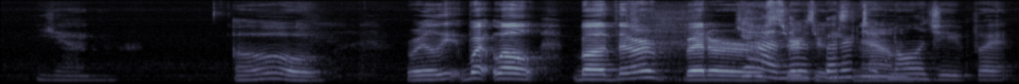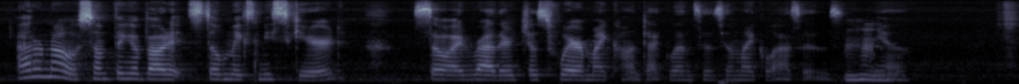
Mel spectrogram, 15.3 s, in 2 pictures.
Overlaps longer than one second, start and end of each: 5.5-6.8

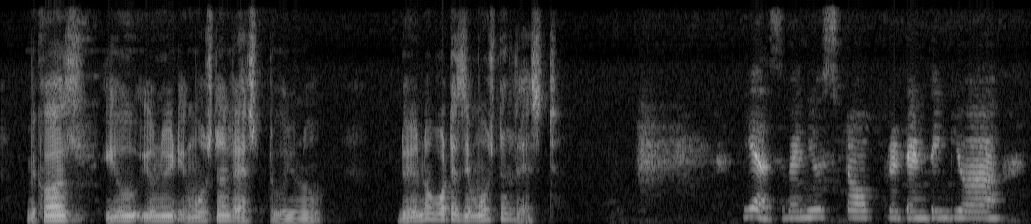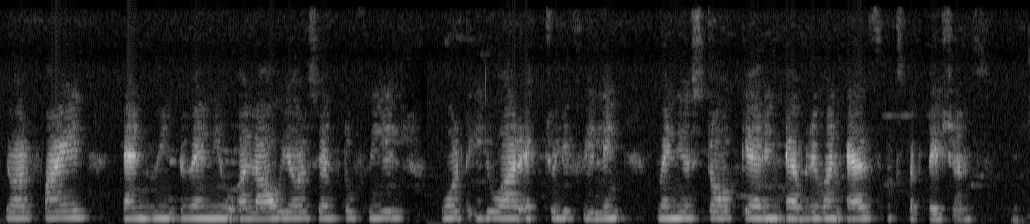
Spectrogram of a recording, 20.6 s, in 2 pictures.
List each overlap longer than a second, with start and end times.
none

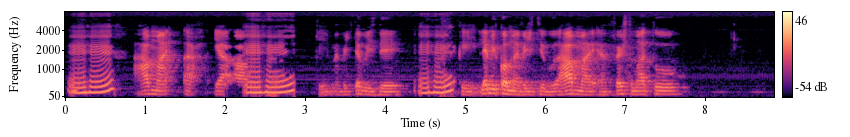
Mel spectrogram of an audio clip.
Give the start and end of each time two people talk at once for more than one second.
none

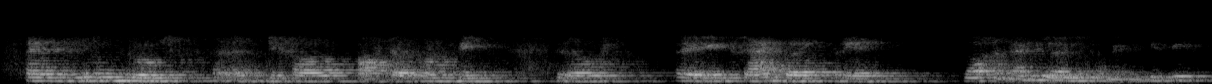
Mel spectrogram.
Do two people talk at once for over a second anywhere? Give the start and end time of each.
none

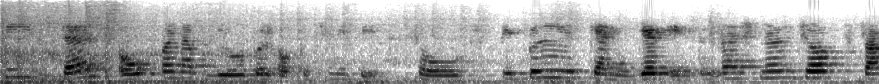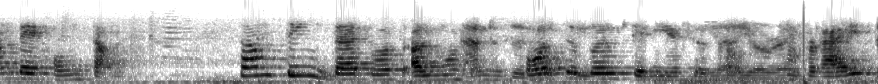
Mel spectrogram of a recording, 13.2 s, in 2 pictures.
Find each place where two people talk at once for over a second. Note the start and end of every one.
10.0-12.2

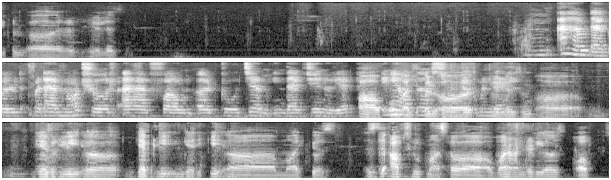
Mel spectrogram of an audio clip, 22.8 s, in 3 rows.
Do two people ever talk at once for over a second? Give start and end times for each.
12.1-13.9

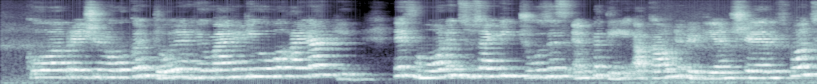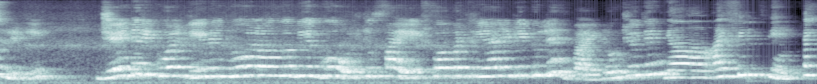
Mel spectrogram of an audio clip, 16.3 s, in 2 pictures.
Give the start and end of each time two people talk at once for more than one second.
none

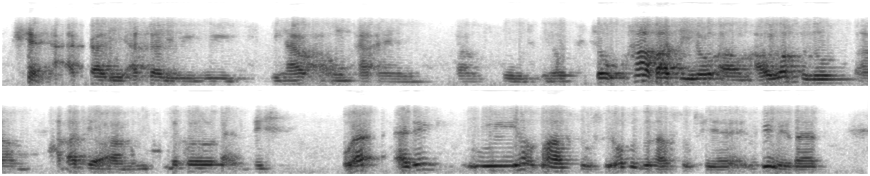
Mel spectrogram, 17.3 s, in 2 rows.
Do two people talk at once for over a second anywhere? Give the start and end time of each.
none

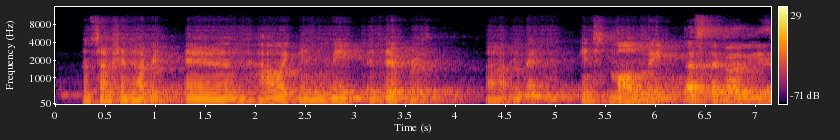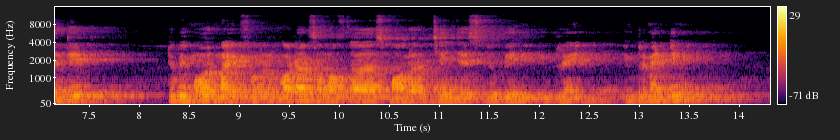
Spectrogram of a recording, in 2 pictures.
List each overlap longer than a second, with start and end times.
none

